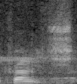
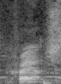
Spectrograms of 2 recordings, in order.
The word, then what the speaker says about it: Crouch: Jason Crunch and It's Crouch, sorry. not Crunch.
